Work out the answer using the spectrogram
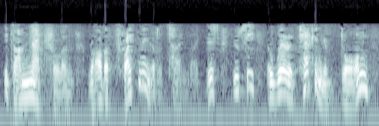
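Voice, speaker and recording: An actor playing a hearty army general in a 1940s radio drama, often hesitating with "uh". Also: male voice, medium pitch, wildly swooping pitch, a little fast, gravelly, a little hiss or hum. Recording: tinny old radio broadcast.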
